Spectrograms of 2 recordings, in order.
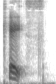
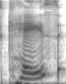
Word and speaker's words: Kees: And I also like, how do you pronounce this member's name? – Case. – And it's K-E-E-S. – Right. It's Case. And they do our social media management. Their name is spelled K-E-E-S.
